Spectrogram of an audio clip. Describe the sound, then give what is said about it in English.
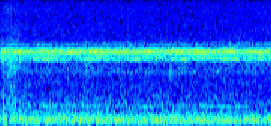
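A steady, high-pitched chorus of crickets chirping continuously, with a soft low rumble of ambient background noise beneath and no voices. “So with that in mind, I'd really like to encourage every single person tonight, as you're sitting, let the crickets fill you.”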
